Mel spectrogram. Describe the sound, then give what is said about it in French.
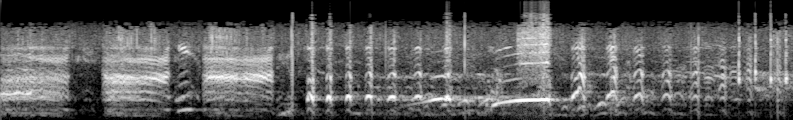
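A man's voice imitates a donkey's bray in loud, harsh, see-sawing bursts, then breaks into choppy, pulsing laughter-like noises that carry on to the end. “on vous a pas demandé de faire l'âne ni de nous montrer que vous saviez rire.”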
